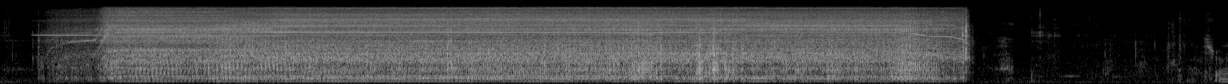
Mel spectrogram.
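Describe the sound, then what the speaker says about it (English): A power drill bores a hole through a house wall while an outdoor faucet is replaced, a loud steady whine running about nine seconds before stopping abruptly, then quiet. "I'm going to use this as my guide to drill the rest of the hole through"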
